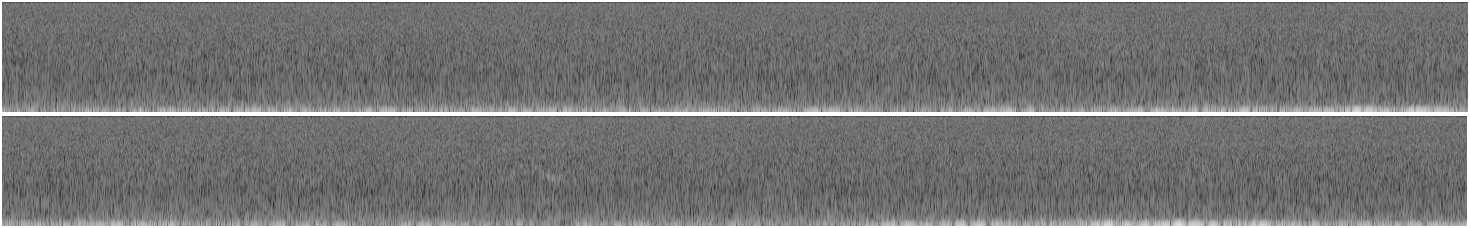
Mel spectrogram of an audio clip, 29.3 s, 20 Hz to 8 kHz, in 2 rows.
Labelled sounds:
20.0	20.3	killer whale, northern resident, R clan, call N33, 1.3 to 1.6 kHz

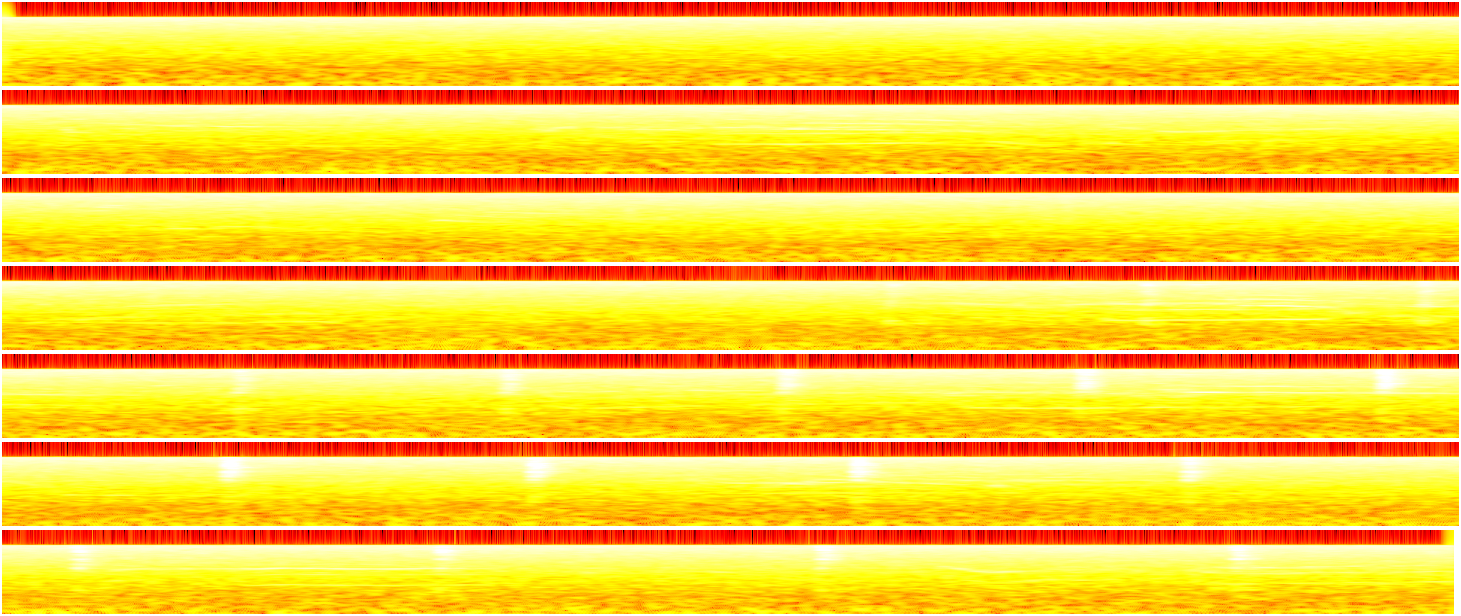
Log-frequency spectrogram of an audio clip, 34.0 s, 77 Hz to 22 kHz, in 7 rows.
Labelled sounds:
5.5	5.8	killer whale, Bigg's (transient), 1.8 to 2.0 kHz
7.5	8.1	killer whale, Bigg's (transient), 1.1 to 3.0 kHz
8.7	9.0	killer whale, Bigg's (transient), 1.2 to 1.5 kHz
11.3	11.7	killer whale, Bigg's (transient), 1.9 to 2.2 kHz
15.0	15.4	killer whale, Bigg's (transient), 1.4 to 1.7 kHz
17.6	19.8	killer whale, Bigg's (transient), 1.1 to 6.3 kHz
23.4	24.3	killer whale, Bigg's (transient), 1.5 to 2.6 kHz
26.7	27.5	killer whale, Bigg's (transient), 1.0 to 1.8 kHz
29.9	30.7	killer whale, Bigg's (transient), 1.5 to 1.8 kHz
32.3	32.6	killer whale, Bigg's (transient), 1.2 to 1.7 kHz
33.2	33.7	killer whale, Bigg's (transient), 1.1 to 2.0 kHz

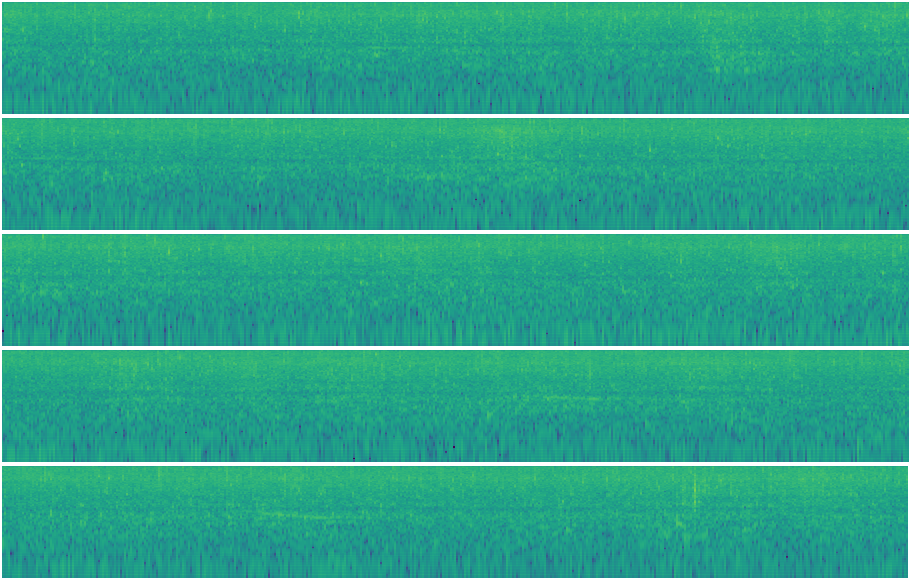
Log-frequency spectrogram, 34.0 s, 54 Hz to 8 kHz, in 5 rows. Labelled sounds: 29.1	29.5	humpback whale, 0.84 to 1.0 kHz

